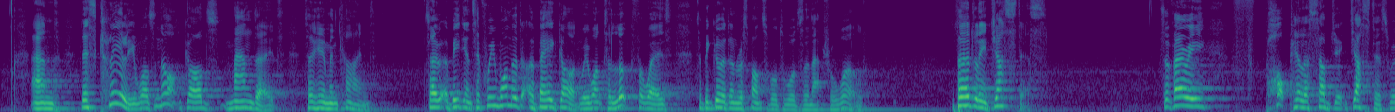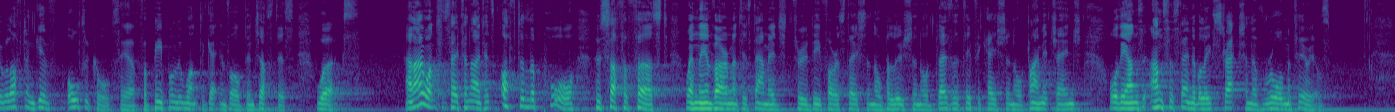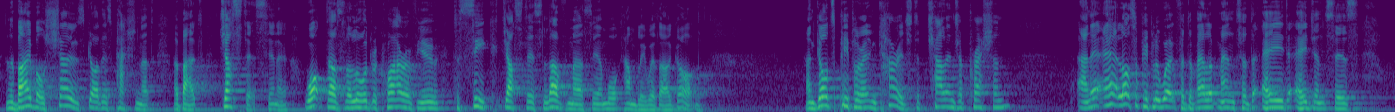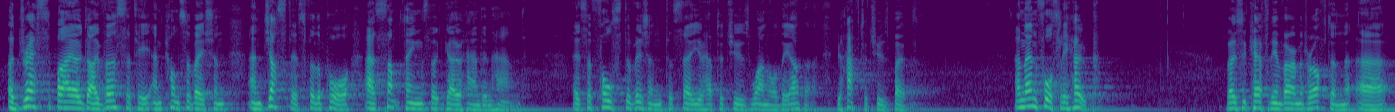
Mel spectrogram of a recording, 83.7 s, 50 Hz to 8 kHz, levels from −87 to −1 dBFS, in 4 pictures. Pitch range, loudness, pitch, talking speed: 130-170 Hz, -34 LUFS, 145 Hz, 135 wpm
